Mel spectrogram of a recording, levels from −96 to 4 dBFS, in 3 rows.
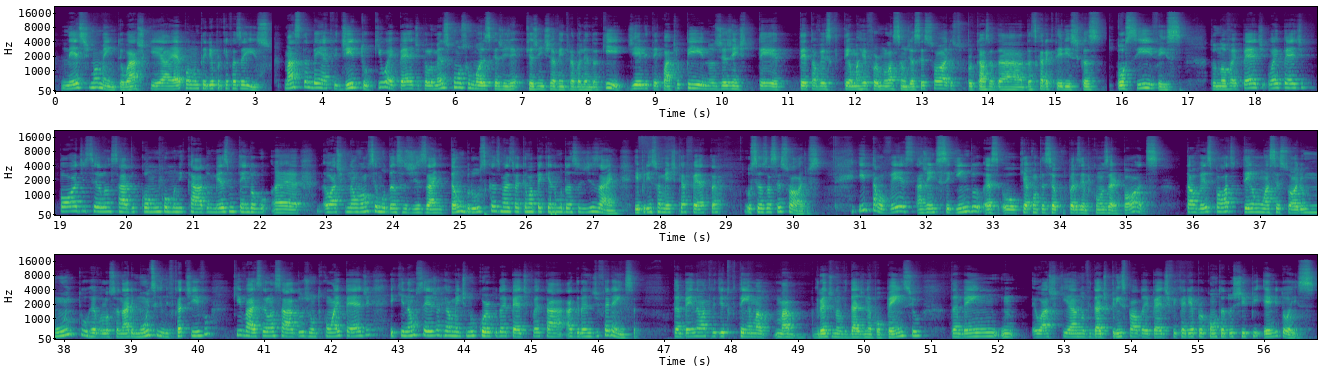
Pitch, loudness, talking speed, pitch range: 165 Hz, -23 LUFS, 180 wpm, 145-190 Hz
